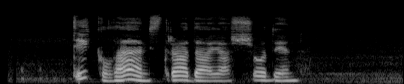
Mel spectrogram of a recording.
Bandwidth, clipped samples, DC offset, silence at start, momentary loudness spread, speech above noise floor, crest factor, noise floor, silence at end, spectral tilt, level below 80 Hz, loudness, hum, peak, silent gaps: 11 kHz; under 0.1%; under 0.1%; 0.2 s; 9 LU; 30 dB; 20 dB; -54 dBFS; 1.05 s; -5 dB/octave; -68 dBFS; -26 LUFS; none; -8 dBFS; none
